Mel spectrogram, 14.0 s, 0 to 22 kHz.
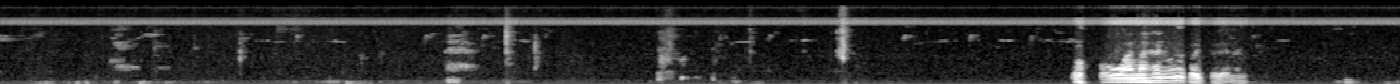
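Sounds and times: faint bird chirps: 0:00.0 - 0:14.0
high-pitched insect drone: 0:07.4 - 0:14.0
faint sharp clicks: 0:08.3 - 0:08.6.

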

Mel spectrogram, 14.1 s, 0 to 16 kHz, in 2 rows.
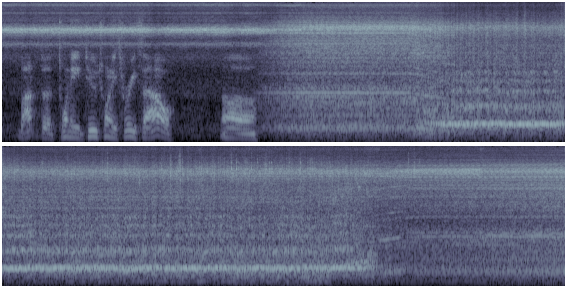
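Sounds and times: metal lathe cutting with motor whine: 0:03.2 - 0:14.0.

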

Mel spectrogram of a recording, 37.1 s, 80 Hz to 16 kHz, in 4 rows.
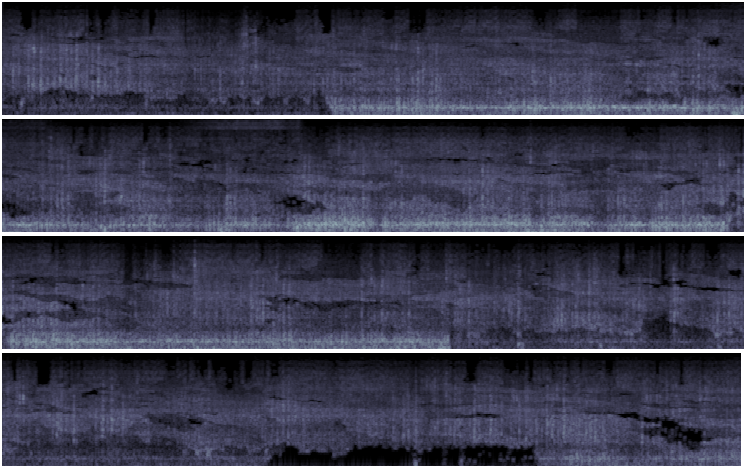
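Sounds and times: wind on microphone: 0:00.0 - 0:37.0
tyres rumbling over dirt: 0:04.1 - 0:26.3.

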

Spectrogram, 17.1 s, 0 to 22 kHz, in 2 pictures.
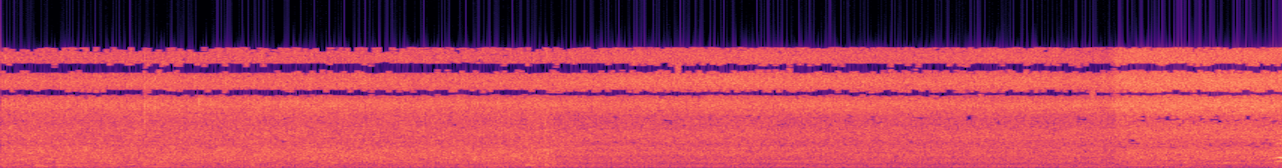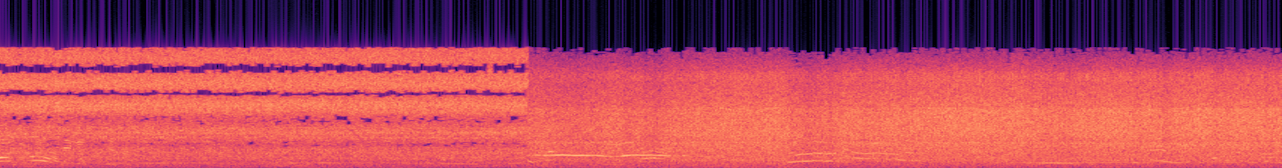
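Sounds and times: waterfall and stream rushing: 0:00.0 - 0:17.0.

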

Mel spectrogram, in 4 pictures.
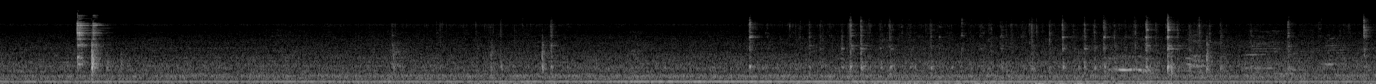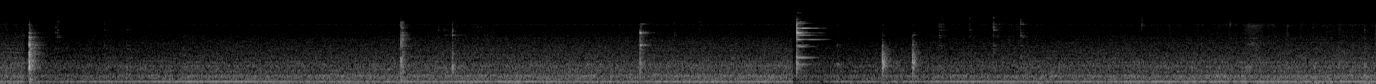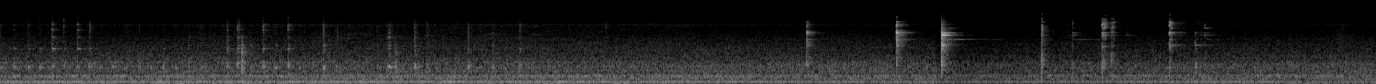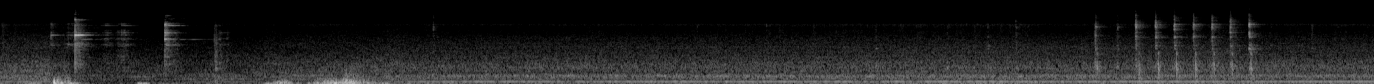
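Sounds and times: steady low hum: 0:00.0 - 0:55.0
utensils clinking against dishes: 0:07.4 - 0:15.1, 0:21.7 - 0:22.2, 0:38.0 - 0:39.8, 0:41.8 - 0:43.6.

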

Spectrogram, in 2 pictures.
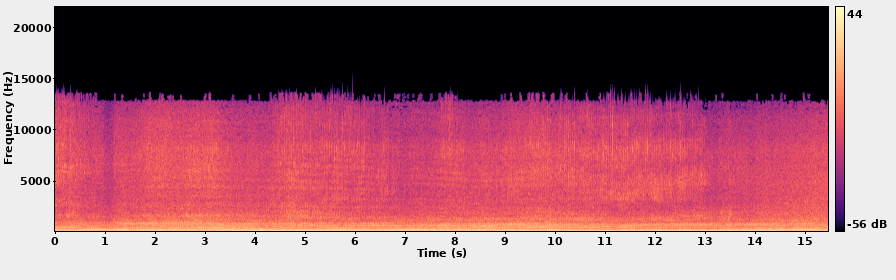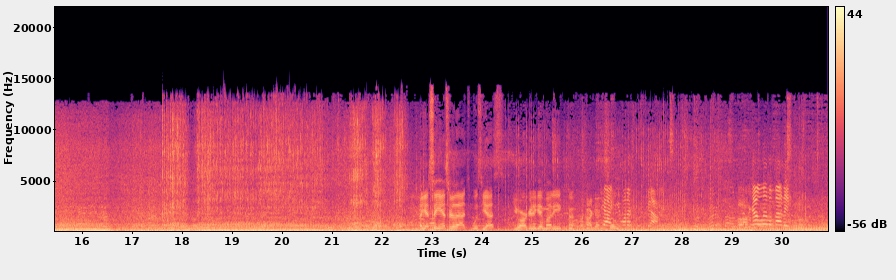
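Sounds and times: buggy engine revving hard: 0:00.0 - 0:23.2.

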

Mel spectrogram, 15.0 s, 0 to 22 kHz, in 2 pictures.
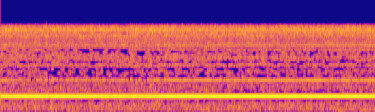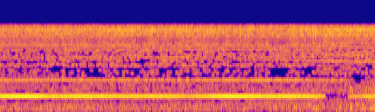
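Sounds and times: shop vacuum running: 0:00.0 - 0:15.0.

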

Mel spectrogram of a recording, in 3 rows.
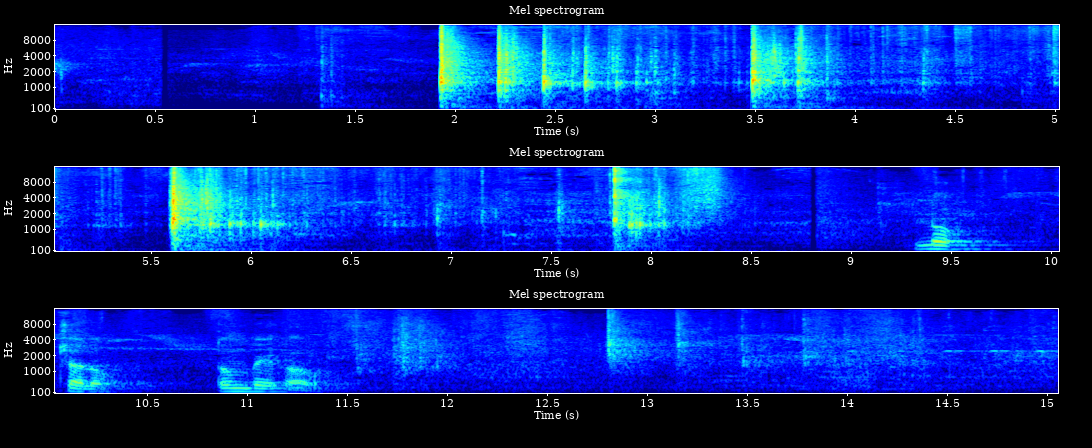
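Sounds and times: cucumbers clattering in plastic crate: 0:02.0 - 0:08.4.

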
